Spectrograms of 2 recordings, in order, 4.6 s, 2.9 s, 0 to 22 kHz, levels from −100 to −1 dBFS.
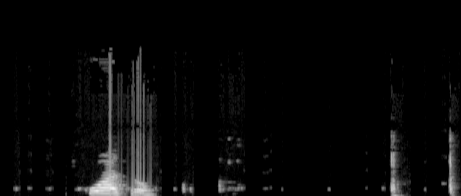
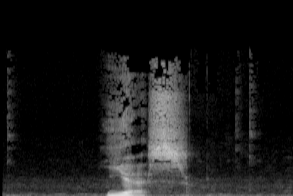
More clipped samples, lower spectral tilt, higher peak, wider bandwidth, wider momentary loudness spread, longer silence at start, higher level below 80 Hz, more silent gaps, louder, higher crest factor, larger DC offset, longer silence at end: neither; about the same, -4 dB/octave vs -4.5 dB/octave; first, -2 dBFS vs -8 dBFS; about the same, 16 kHz vs 15.5 kHz; first, 20 LU vs 16 LU; second, 0.9 s vs 1.05 s; second, -66 dBFS vs -58 dBFS; first, 1.62-1.82 s, 1.94-2.18 s, 2.46-2.63 s, 2.72-3.90 s, 4.11-4.41 s vs none; first, -17 LUFS vs -23 LUFS; about the same, 22 dB vs 20 dB; neither; second, 0.1 s vs 1.05 s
